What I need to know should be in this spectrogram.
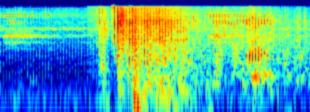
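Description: Water splashes under running feet.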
